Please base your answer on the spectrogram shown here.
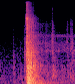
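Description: A Convotherm maxx pro combi oven door swings shut with a single firm thud and latch, followed by a brief fading rattle and a couple of faint clicks, close by and without talk.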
